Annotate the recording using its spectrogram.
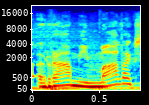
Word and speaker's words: Rami Malek: Die stem die we horen, dat is Rami Malek, zeg ik het goed dan? – Ja, klopt inderdaad.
